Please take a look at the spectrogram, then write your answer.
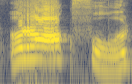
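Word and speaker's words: Roquefort: आहे त्याचं नाव आहे रॉक फोड चीज काय नाव आहे रॉक फोड चीज नाव लक्षात आलं नाव रॉक पण स्पेलिंग वेगळी लक्षात ठेवा आता याचा मायक्रोब बघू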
